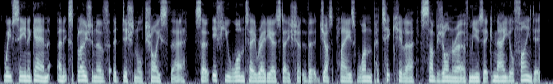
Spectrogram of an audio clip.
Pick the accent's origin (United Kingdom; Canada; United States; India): United Kingdom; I'm, I'm a Brit, as you can tell from my ridiculously aloof accent.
